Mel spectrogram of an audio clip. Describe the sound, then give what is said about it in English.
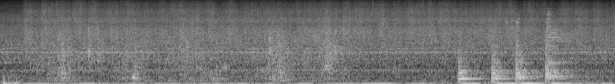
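Belgian table-beer mash of Pilsner malt and oat flakes is stirred in a large stainless steel tank with a long wooden paddle, making a continuous wet, sloshing hiss with a few soft knocks near the end. “So this is our very authentic Belgian beer mash paddle, custom made by a friend of a friend, and I'm going to stir the mash.”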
